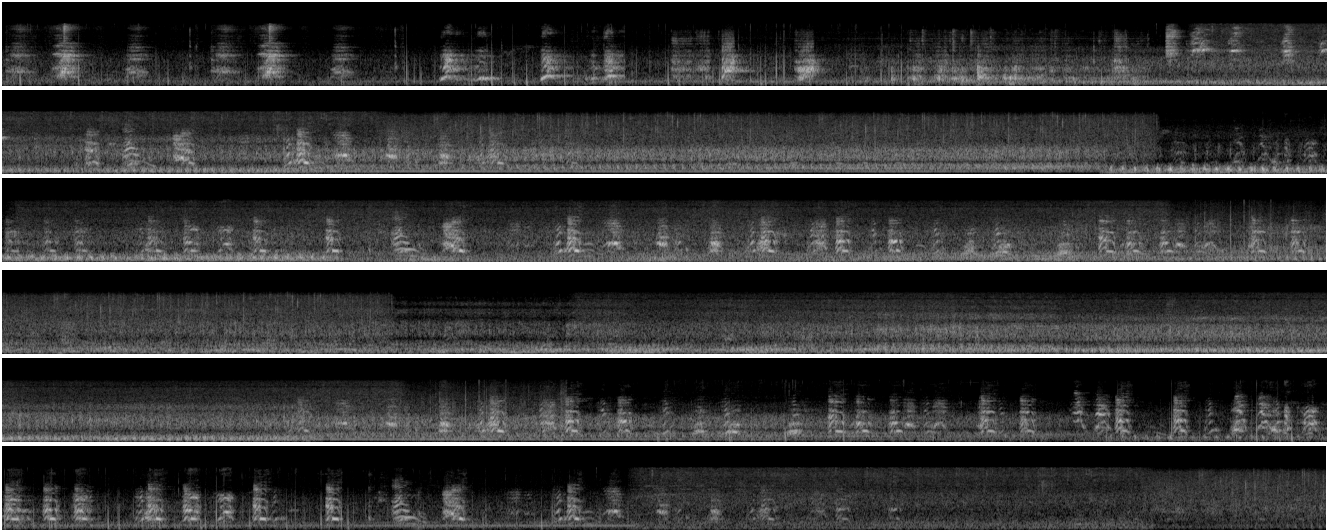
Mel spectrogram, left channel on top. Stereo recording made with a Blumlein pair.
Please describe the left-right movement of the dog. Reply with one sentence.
You can hear the dog move from left to right and back again.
